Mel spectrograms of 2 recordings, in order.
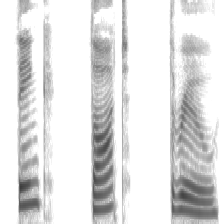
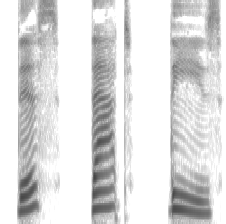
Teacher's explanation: Put your tongue between your teeth and push air out for think. For this, your tongue touches the same position but with your voice turned on. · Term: th sound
